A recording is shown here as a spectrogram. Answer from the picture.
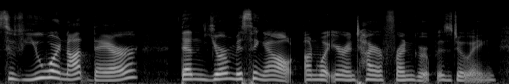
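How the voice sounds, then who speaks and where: In a very clean recording with a silent background, a woman with an American accent and a plain, everyday voice speaks at a moderate pace, her fairly high pitch showing ordinary pitch variation. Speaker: podcast co-host. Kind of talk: casual chat.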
